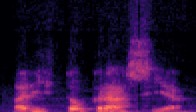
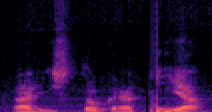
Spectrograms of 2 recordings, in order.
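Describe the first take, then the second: First: The word ends in a Spanish '-cracia' sound. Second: The word ends in a Greek '-cratía' sound. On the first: "Adecuada a nuestra fonética" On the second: "la misma palabra griega"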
